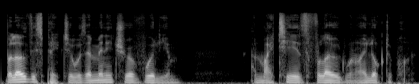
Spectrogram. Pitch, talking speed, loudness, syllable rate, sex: 90 Hz, 245 wpm, -21 LUFS, 8.1 syllables/s, male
